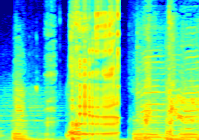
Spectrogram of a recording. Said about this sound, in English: why do you belch into the microphone? Yeah. What's that all about?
